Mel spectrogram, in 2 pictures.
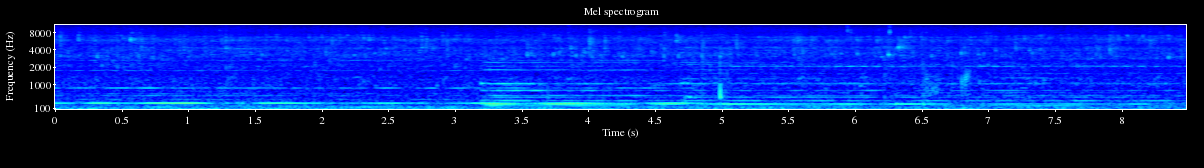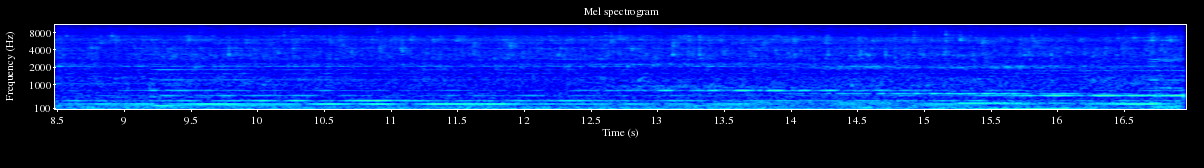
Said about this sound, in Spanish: Y ahora, sentada sobre la tierra, cierras tus ojos para simplemente escuchar el agua del río y de la cascada.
